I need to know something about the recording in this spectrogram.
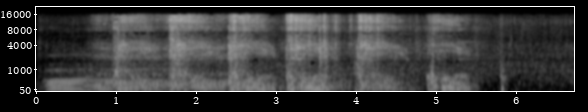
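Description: A sword swings and strikes creatures in rapid blows.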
